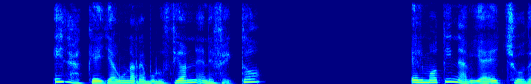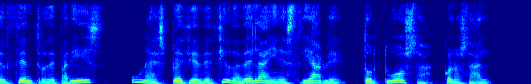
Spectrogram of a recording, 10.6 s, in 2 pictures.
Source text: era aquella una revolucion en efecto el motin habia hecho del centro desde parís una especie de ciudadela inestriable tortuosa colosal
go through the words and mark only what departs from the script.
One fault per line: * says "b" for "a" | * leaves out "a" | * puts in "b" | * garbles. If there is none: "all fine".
* says "de" for "desde"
